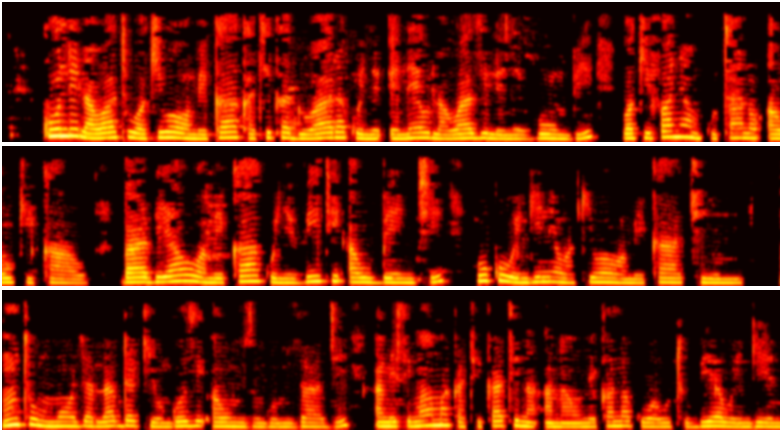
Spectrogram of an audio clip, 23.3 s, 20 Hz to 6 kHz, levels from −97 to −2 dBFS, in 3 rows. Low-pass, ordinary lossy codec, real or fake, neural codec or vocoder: 5.4 kHz; MP3, 24 kbps; real; none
